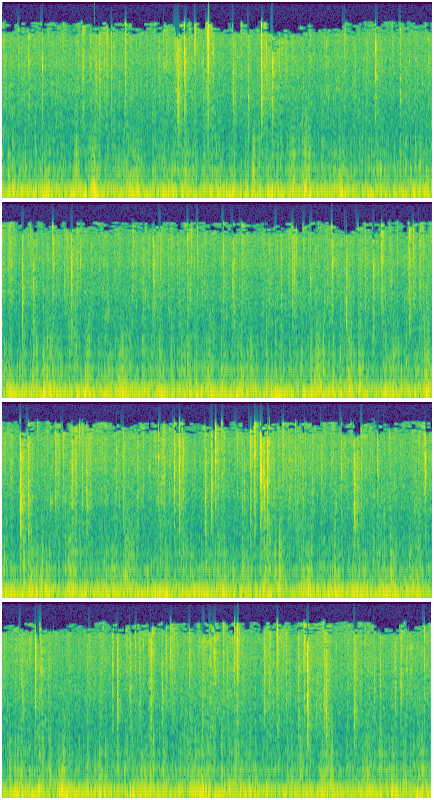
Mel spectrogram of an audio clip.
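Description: Campfire crackling: irregular sharp pops and snaps over a steady low rumble.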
